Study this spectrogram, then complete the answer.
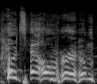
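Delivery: high, laughing echo of a slip; teasing through helpless laughter. Real, not acted. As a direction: crack up while repeating the slip.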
